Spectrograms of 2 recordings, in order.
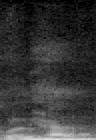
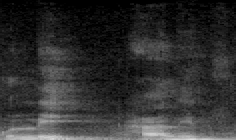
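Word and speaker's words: على كل حال: Nah, saya sering lihat orang-orang kalau misalkan ngucapin maksudnya alhamdulillah ala kullial. Makanya nanya ada musibah apa? Jadi kalau ada sesuatu yang tidak menyenangkan bacanya alhamdulillah ala kulli halin.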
